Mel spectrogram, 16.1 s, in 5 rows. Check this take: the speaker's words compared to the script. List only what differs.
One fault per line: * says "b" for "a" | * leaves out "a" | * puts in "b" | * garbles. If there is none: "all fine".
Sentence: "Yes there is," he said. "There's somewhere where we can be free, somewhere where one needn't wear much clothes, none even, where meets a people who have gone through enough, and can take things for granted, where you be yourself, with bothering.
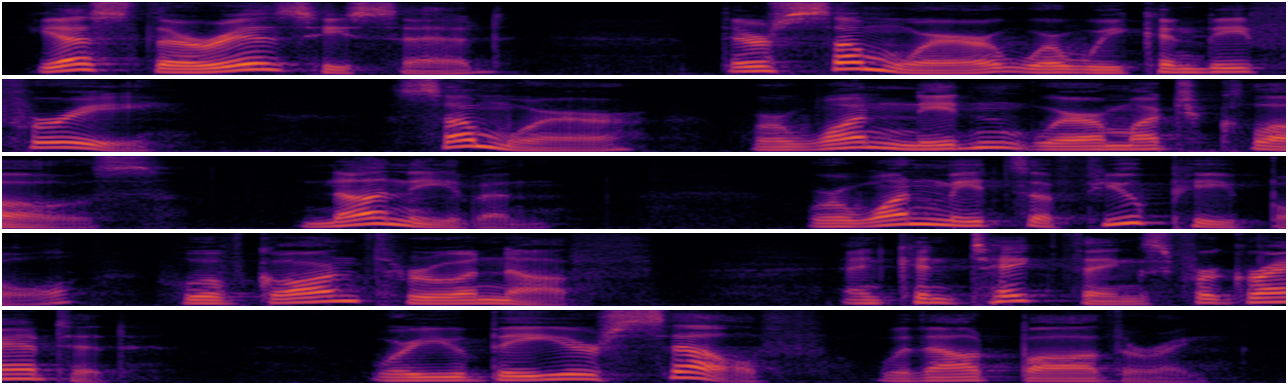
* puts in "one"
* puts in "few"
* says "without" for "with"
